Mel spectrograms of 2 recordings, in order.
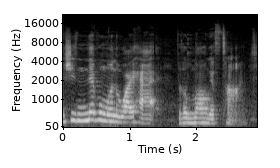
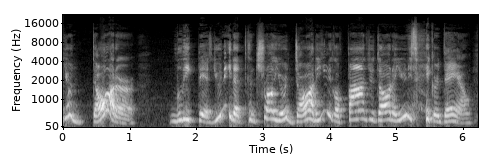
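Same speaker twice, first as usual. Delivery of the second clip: angry retold scolding; 3 semitones higher, 5 dB louder than usual. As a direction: hammer each "daughter" like an angry father-in-law. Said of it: "Edison is pissed".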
